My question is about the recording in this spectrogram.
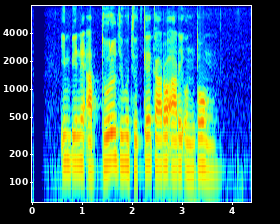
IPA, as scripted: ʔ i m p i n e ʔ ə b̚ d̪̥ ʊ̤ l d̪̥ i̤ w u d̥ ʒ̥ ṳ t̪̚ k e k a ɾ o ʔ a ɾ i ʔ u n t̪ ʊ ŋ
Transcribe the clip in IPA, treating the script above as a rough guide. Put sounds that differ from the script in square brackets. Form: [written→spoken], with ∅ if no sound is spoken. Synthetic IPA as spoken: ʔ i m p i n e ʔ [ə→a] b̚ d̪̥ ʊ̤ l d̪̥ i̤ w u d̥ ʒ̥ ṳ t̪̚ k e k a ɾ o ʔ a ɾ i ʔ u n t̪ ʊ ŋ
